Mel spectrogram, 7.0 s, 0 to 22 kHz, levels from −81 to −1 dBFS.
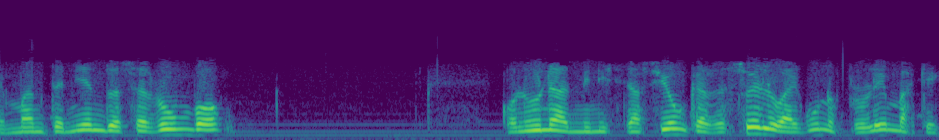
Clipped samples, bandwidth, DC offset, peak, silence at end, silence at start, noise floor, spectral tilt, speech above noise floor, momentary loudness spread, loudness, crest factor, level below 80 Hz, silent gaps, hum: under 0.1%; 4 kHz; under 0.1%; -8 dBFS; 0 s; 0 s; -53 dBFS; -8.5 dB/octave; 32 dB; 8 LU; -22 LUFS; 14 dB; -64 dBFS; none; 50 Hz at -55 dBFS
